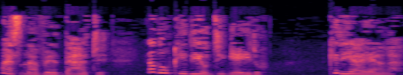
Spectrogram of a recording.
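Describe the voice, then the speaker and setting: A woman's voice: on the high side, lively intonation, normal speed, darkish tone, breathy edge. A Brazilian woman playing a troubled, regretful estranged mother in an audio drama. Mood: confessing, regretful.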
